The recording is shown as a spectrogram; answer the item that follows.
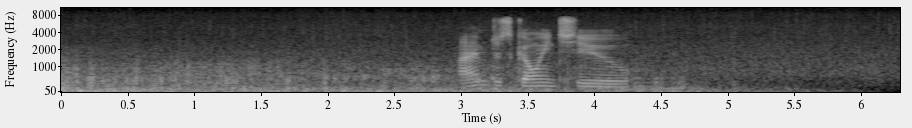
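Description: In a Minecraft tornado mod, a thunderstorm roars with steady heavy rain and low rolling thunder. Someone speaks briefly partway through, and the rumble then slowly fades.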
